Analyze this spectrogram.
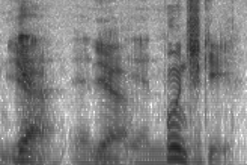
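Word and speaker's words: pączki: Yeah, did you get your punchki? – I that, did uh, several.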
